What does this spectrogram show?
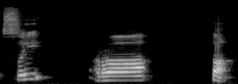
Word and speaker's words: الصِّرَاط: Okay, Si, Ra, Ta. So when we do the syllable practice, you can remember these signs so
